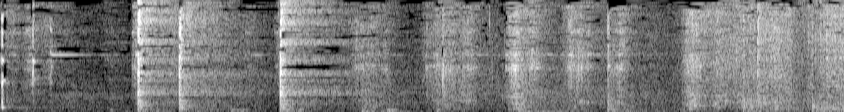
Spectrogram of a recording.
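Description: A metal spatula scraping and tapping gritty tire char (carbon black) out of a dish onto a metal tabletop: a few sharp knocks in the first second and a half, then gritty scraping with light ticks.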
